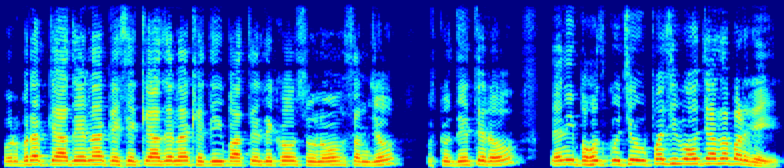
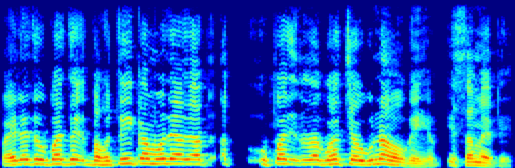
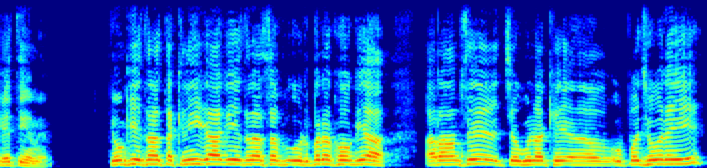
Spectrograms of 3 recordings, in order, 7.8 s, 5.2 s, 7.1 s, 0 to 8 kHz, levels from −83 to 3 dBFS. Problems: none marked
